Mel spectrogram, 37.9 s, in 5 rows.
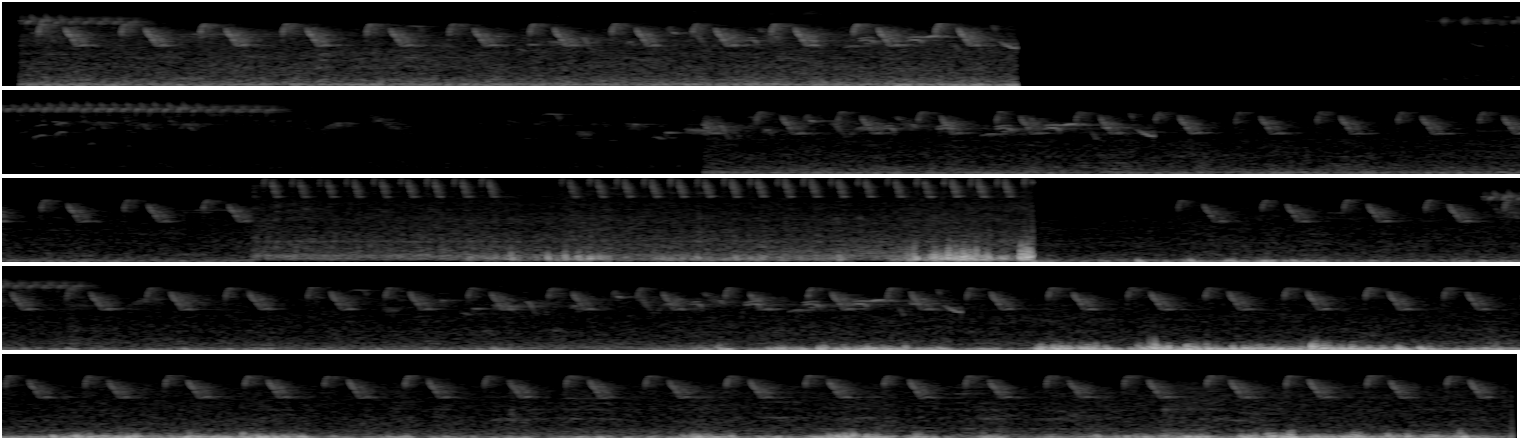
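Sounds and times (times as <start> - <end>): small bird chirping: 0.1 - 5.1, 7.2 - 20.4, 21.1 - 37.9
fast high-pitched pulsing: 16.5 - 20.4.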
